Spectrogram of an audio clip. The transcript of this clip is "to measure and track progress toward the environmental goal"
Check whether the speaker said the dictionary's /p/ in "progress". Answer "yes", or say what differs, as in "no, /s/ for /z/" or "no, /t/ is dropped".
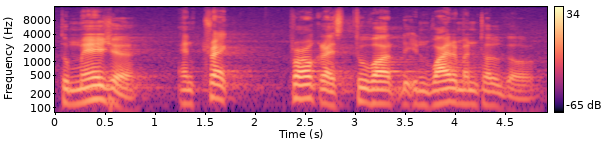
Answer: yes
